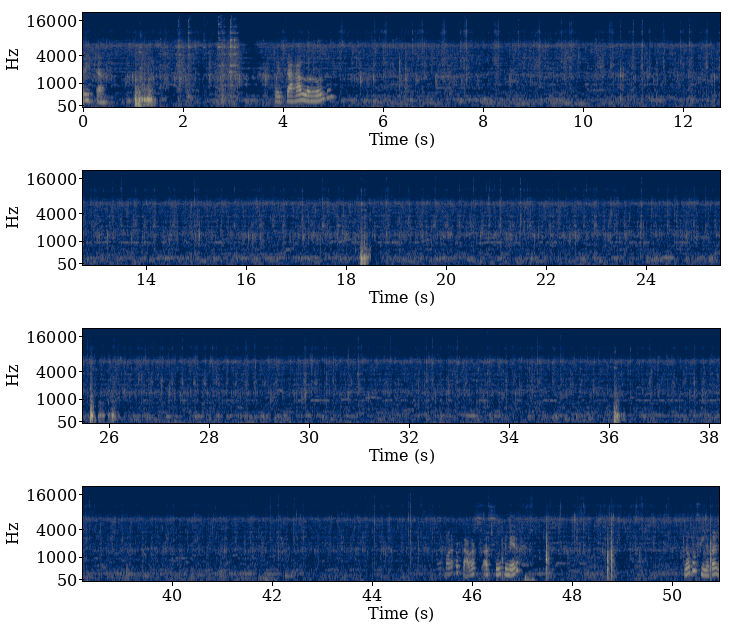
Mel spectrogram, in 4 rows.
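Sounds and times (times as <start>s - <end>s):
tap running into a sink: 0.9s - 3.1s, 18.1s - 18.6s, 25.5s - 26.4s, 36.0s - 36.4s, 46.3s - 49.6s.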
